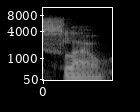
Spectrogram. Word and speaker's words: Slough: There's a place That's called slow. Slough. Yeah, that's slow. It's not. It's Slough. Slow. Just like plow.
